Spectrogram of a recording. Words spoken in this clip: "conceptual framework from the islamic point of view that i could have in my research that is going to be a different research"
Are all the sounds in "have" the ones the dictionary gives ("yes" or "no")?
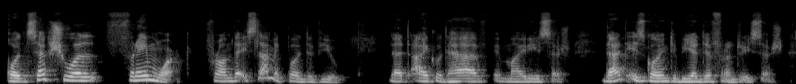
yes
